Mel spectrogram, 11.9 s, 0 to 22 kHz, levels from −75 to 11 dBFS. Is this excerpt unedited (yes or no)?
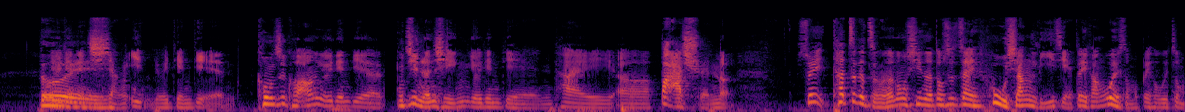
yes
